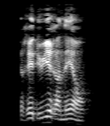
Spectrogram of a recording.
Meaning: to wipe out, to annihilate; to dash, to shatter; to reverse, to nullify
- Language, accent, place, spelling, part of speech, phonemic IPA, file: French, France, Lyon, réduire à néant, verb, /ʁe.dɥiʁ a ne.ɑ̃/, LL-Q150 (fra)-réduire à néant.wav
